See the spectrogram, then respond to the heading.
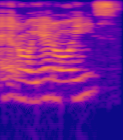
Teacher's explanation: o som vai ser aberto né quando a gente pronuncia com a boca aberta mesmo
